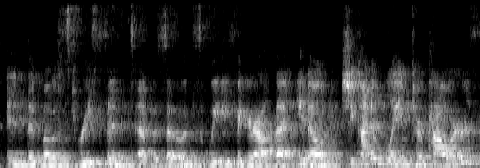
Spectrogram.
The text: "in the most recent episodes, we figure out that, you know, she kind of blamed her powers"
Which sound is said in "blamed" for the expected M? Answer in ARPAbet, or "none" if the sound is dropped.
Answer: M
